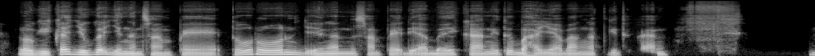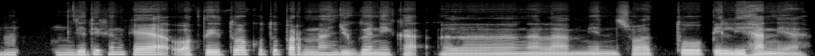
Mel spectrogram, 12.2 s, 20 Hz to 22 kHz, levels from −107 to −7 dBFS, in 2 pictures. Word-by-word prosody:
logika 110 Hz, +6 st, +4 dB
juga 140 Hz, +3 st, +5 dB
jangan 110 Hz, -3 st, +2 dB
sampai 100 Hz, -1 st, -2 dB, 0.2 s
turun 145 Hz, +1 st, +3 dB
jangan 110 Hz, -1 st, +1 dB, 0.2 s
sampai 105 Hz, +1 st, -3 dB
diabaikan 105 Hz, +4 st, 0 dB
itu 110 Hz, +5 st, -1 dB
bahaya 100 Hz, -2 st, +1 dB
banget 110 Hz, 0 st, -2 dB
gitu 100 Hz, -, -9 dB
kan. 100 Hz, +3 st, -4 dB, 1.1 s
Mhm, 130 Hz, 0 st, -7 dB
jadi 125 Hz, +3 st, +1 dB
kan 160 Hz, -1 st, 0 dB
kayak 135 Hz, -2 st, +4 dB
waktu 125 Hz, +3 st, -1 dB
itu -, -, -9 dB
aku 150 Hz, -, -14 dB
tuh 150 Hz, -, -2 dB
pernah 125 Hz, 0 st, +1 dB
juga 115 Hz, 0 st, 0 dB
nih 125 Hz, -, -1 dB
Kak, -, -, -1 dB, 0.2 s
eee, 105 Hz, -1 st, -2 dB
ngalamin 100 Hz, +2 st, -1 dB, 0.2 s
suatu 100 Hz, +1 st, -3 dB, 0.2 s
pilihan 110 Hz, 0 st, +3 dB
ya. 90 Hz, -, -3 dB
110 Hz, 145 wpm, -29 LUFS, 105-125 Hz, 1.1 s, juga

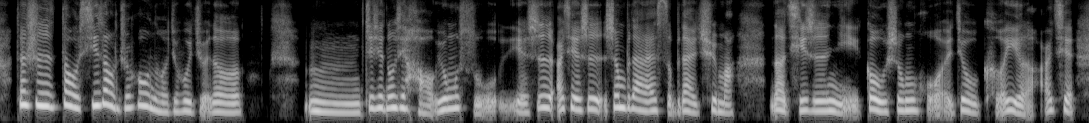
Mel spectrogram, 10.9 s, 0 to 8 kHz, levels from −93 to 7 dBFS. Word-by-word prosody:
但 325 Hz, -1 st, +5 dB
是 305 Hz, -3 st, +5 dB
到 285 Hz, 0 st, +3 dB
西 310 Hz, +5 st, +3 dB
藏 315 Hz, -5 st, +3 dB
之 255 Hz, +2 st, -2 dB
后 300 Hz, +1 st, +2 dB
呢， 200 Hz, -7 st, 0 dB
就 190 Hz, +2 st, -6 dB
会 195 Hz, 0 st, 0 dB
觉 185 Hz, -, -6 dB
得- 180 Hz, -1 st, 0 dB, 0.6 s
嗯， 175 Hz, -3 st, 0 dB
这 250 Hz, -, -4 dB
些 255 Hz, +1 st, +2 dB
东 260 Hz, +1 st, +4 dB
西 260 Hz, -, +2 dB
好 165 Hz, -11 st, -4 dB
庸 230 Hz, +6 st, +3 dB
俗。 255 Hz, -, -6 dB
也 180 Hz, -3 st, -4 dB
是 255 Hz, +8 st, 0 dB
而 235 Hz, -, -1 dB
且 240 Hz, -2 st, +2 dB
是 220 Hz, -1 st, 0 dB
生 270 Hz, 0 st, +3 dB
不 250 Hz, -, -3 dB
带 230 Hz, -2 st, +2 dB
来 205 Hz, +1 st, 0 dB
死 210 Hz, -, -6 dB
不 -, -, -9 dB
带 200 Hz, -3 st, 0 dB
去 170 Hz, +6 st, -3 dB
嘛， 170 Hz, -4 st, -3 dB, 0.3 s
那 -, -, +1 dB
其 210 Hz, 0 st, -2 dB
实 200 Hz, -1 st, +1 dB
你 195 Hz, -5 st, 0 dB
够 225 Hz, -5 st, +4 dB
生 210 Hz, +2 st, 0 dB
活 210 Hz, -, -5 dB
就 200 Hz, -6 st, -1 dB
可 195 Hz, +5 st, -5 dB
以 205 Hz, -3 st, +2 dB
了。 155 Hz, -, -2 dB
而 210 Hz, -, -4 dB
且 215 Hz, -1 st, -3 dB
210 Hz, 260 characters per minute, -19 LUFS, 185-255 Hz, 0.6 s, 但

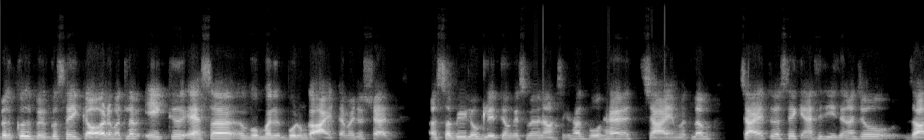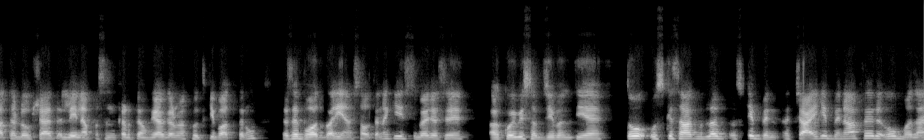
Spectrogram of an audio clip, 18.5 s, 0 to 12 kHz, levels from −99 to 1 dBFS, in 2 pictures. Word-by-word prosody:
बिल्कुल, 145 Hz, +6 st, +4 dB
बिल्कुल, 150 Hz, +3 st, -2 dB
सही 170 Hz, -1 st, +2 dB
कहा 155 Hz, -, +6 dB
और 200 Hz, -, +7 dB
मतलब 175 Hz, +3 st, -1 dB
एक 155 Hz, +1 st, 0 dB
ऐसा 145 Hz, -2 st, +4 dB, 0.3 s
वो 140 Hz, +1 st, +1 dB
मतलब 140 Hz, -1 st, 0 dB
बोलूँगा 140 Hz, 0 st, +2 dB
आइटम 130 Hz, +3 st, +2 dB
है, 150 Hz, -, -4 dB
जो 160 Hz, -, -8 dB
शायद 145 Hz, -2 st, +1 dB, 0.4 s
अ, -, -, +3 dB
सभी 145 Hz, +4 st, 0 dB
लोग 160 Hz, -2 st, -1 dB
लेते 130 Hz, +2 st, 0 dB
होंगे 140 Hz, -1 st, -5 dB
सुबह 145 Hz, +1 st, -5 dB
नाश्ते 125 Hz, 0 st, -3 dB
के 140 Hz, -, -13 dB
साथ, 160 Hz, +1 st, -1 dB
वो 140 Hz, 0 st, -2 dB
है 155 Hz, +2 st, +5 dB, 0.3 s
चाय। 120 Hz, +1 st, +3 dB
मतलब 155 Hz, +5 st, -4 dB, 0.3 s
चाय 145 Hz, -, +5 dB
तो 175 Hz, -, -8 dB
वैसे 175 Hz, +2 st, -3 dB
एक 185 Hz, -, -5 dB
ऐसी 160 Hz, +6 st, -4 dB
चीज़ 135 Hz, -3 st, -6 dB
है -, -, -3 dB
ना, 160 Hz, -, -1 dB
जो 165 Hz, +1 st, -5 dB
ज़्यादातर 130 Hz, +4 st, +3 dB
लोग 145 Hz, 0 st, -4 dB
शायद 145 Hz, 0 st, 0 dB
लेना 130 Hz, +2 st, +1 dB
पसंद 135 Hz, -1 st, -15 dB
करते 130 Hz, -1 st, -3 dB
होंगे, 125 Hz, +2 st, 0 dB
अगर 135 Hz, +1 st, 0 dB
मैं 145 Hz, 0 st, -7 dB
खुद 135 Hz, -2 st, -7 dB
की 155 Hz, -, -4 dB
बात 140 Hz, -3 st, -2 dB
करूँ, 175 Hz, +9 st, -7 dB, 0.3 s
जैसे 165 Hz, +5 st, +2 dB
बहुत 135 Hz, 0 st, +4 dB
बारी 150 Hz, +2 st, +2 dB
ऐसा 135 Hz, -1 st, -7 dB
होता -, -, -5 dB
है -, -, -13 dB
ना 175 Hz, -, -5 dB
कि 180 Hz, -1 st, -3 dB
सुबह 145 Hz, -4 st, -3 dB
जैसे 145 Hz, +1 st, -2 dB, 0.3 s
अ, 140 Hz, -, +1 dB
कोई 145 Hz, +2 st, +1 dB
भी 155 Hz, -, +1 dB
सब्ज़ी 145 Hz, -1 st, -4 dB
बनती 140 Hz, 0 st, -6 dB
है, 145 Hz, 0 st, +1 dB, 0.3 s
तो 195 Hz, +2 st, +7 dB, 0.2 s
उसके 155 Hz, -, -3 dB
साथ 170 Hz, -1 st, +3 dB
मतलब 185 Hz, +3 st, -1 dB
उसके 145 Hz, +7 st, -2 dB
बिन 145 Hz, -1 st, -6 dB
अ, -, -, -8 dB
चाय 145 Hz, +2 st, +3 dB
के 200 Hz, +1 st, -3 dB
बिना 170 Hz, +3 st, -1 dB
फिर 200 Hz, -1 st, -2 dB
वो 185 Hz, +2 st, -2 dB
मज़ा 135 Hz, +1 st, -3 dB
145 Hz, 255 wpm, -23 LUFS, 135-160 Hz, 0.4 s, और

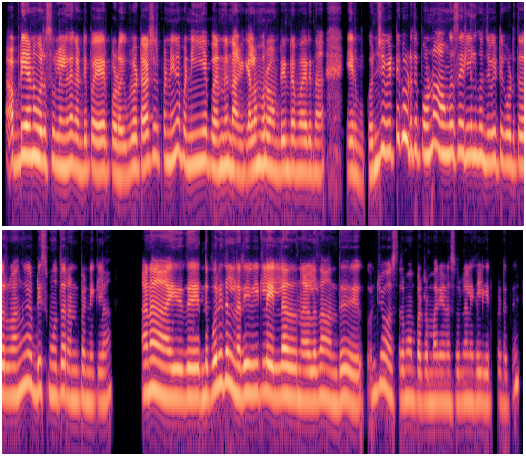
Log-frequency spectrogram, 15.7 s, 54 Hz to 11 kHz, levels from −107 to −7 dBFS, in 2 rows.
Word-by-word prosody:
அப்டியான 290 Hz, +4 st, +6 dB
ஒரு 255 Hz, -, +4 dB
சூழ்நிலை 230 Hz, -3 st, +1 dB
தான் 235 Hz, -, 0 dB
கண்டிப்பா 210 Hz, +1 st, -2 dB
ஏற்படும். 195 Hz, -3 st, 0 dB
இவ்ளோ 210 Hz, +4 st, -1 dB
டார்ச்சர் 250 Hz, +5 st, +3 dB
பண்ணினா 260 Hz, +5 st, 0 dB
அப்ப 260 Hz, -4 st, -2 dB
நீயே 250 Hz, +2 st, +1 dB
பண்ணு 220 Hz, +1 st, +2 dB
நாங்க 195 Hz, -3 st, +3 dB
கெளம்புறோம், 225 Hz, +2 st, +3 dB
அப்டின்ற 210 Hz, +1 st, -1 dB
மாரி 200 Hz, 0 st, -1 dB
தான். 195 Hz, +1 st, -5 dB, 0.4 s
எனக்கு, 190 Hz, -5 st, -3 dB
கொஞ்சம் 255 Hz, +11 st, +1 dB
விட்டு 320 Hz, +7 st, -1 dB
கொடுத்து 335 Hz, -8 st, +2 dB
போனா 300 Hz, +6 st, +2 dB
அவங்க 300 Hz, 0 st, +3 dB
சைட்லருந்து 290 Hz, -2 st, 0 dB
கொஞ்சம் 250 Hz, -1 st, -1 dB
விட்டுக்குடுத்து 240 Hz, -2 st, -3 dB
வருவாங்க 220 Hz, +4 st, -2 dB
அப்டியே 240 Hz, -1 st, -4 dB
ஸ்மூத்தா 225 Hz, -1 st, -4 dB
ரன் 200 Hz, -1 st, -6 dB
பண்ணிக்கலாம். 190 Hz, +1 st, -8 dB, 0.5 s
ஆனா 255 Hz, +2 st, +3 dB, 0.3 s
இது 205 Hz, 0 st, +1 dB
இந்த 210 Hz, +2 st, -2 dB
புரிதல் 290 Hz, 0 st, +2 dB
நிறைய 225 Hz, +2 st, +2 dB
வீட்ல 235 Hz, +1 st, 0 dB
இல்லாததுனால 205 Hz, -2 st, +1 dB
தான் 210 Hz, -1 st, -3 dB
வந்து, 190 Hz, +2 st, -3 dB, 0.4 s
கொஞ்சம் 250 Hz, +2 st, -5 dB
சிரமபடுற 195 Hz, -2 st, -7 dB
மாரியான 185 Hz, 0 st, -7 dB
சூழ்நிலைகள் 190 Hz, 0 st, -8 dB
ஏற்படுது. 185 Hz, +2 st, -18 dB
220 Hz, 170 wpm, -23 LUFS, 200-255 Hz, 0.5 s, அப்டியான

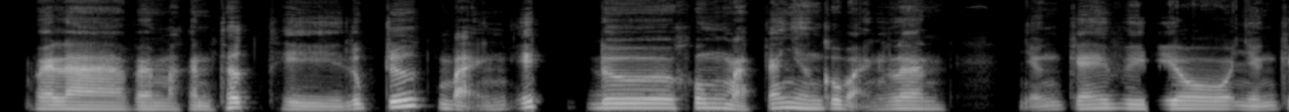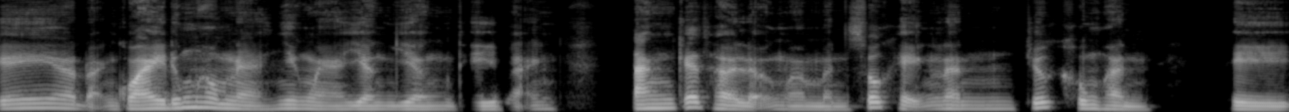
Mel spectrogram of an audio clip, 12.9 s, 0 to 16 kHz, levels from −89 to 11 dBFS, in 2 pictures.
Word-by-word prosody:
Vậy 120 Hz, 0 st, +5 dB
là 115 Hz, -2 st, +5 dB
về 110 Hz, 0 st, +1 dB
mặt 105 Hz, -2 st, -6 dB
hình 110 Hz, -1 st, -2 dB
thức 165 Hz, +7 st, +2 dB
thì 105 Hz, -4 st, -4 dB
lúc 140 Hz, +7 st, -2 dB
trước 205 Hz, +4 st, +6 dB
bạn 110 Hz, -3 st, -1 dB
ít 175 Hz, +5 st, +2 dB, 0.2 s
đưa 150 Hz, 0 st, +3 dB
khuôn 150 Hz, +1 st, -2 dB
mặt 110 Hz, -8 st, +1 dB
cá 145 Hz, -, 0 dB
nhân 145 Hz, -4 st, +1 dB
của 140 Hz, +1 st, +1 dB
bạn 115 Hz, -2 st, -6 dB
lên 125 Hz, -1 st, 0 dB, 0.4 s
những 105 Hz, +5 st, -9 dB
cái 130 Hz, +3 st, -1 dB
video, 130 Hz, -2 st, -1 dB
những 110 Hz, 0 st, -5 dB
cái 140 Hz, +5 st, 0 dB, 0.2 s
đoạn 105 Hz, -, -7 dB
quay, 125 Hz, +3 st, +7 dB
đúng 150 Hz, +5 st, +1 dB
hông 155 Hz, -5 st, +1 dB
nè? 115 Hz, -3 st, 0 dB
Nhưng 130 Hz, -1 st, -2 dB
mà 110 Hz, -2 st, -3 dB
dần 110 Hz, 0 st, -2 dB
dần 105 Hz, -1 st, -2 dB
thì 110 Hz, 0 st, -3 dB
bạn 115 Hz, +1 st, -10 dB, 0.4 s
tăng 140 Hz, +2 st, +5 dB
cái 170 Hz, +3 st, +4 dB
thời 125 Hz, -4 st, +2 dB
lượng 105 Hz, +1 st, -3 dB
mà 105 Hz, -1 st, -6 dB
mình 100 Hz, -1 st, -6 dB
xuất 165 Hz, +9 st, 0 dB
hiện 115 Hz, -, -2 dB
lên 120 Hz, -1 st, -5 dB
trước 160 Hz, +2 st, 0 dB
khung 130 Hz, -1 st, -1 dB
hình. 110 Hz, -4 st, -2 dB, 0.4 s
Thì 105 Hz, -2 st, +1 dB
120 Hz, 225 wpm, -24 LUFS, 110-140 Hz, 0.4 s, quay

